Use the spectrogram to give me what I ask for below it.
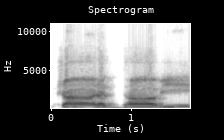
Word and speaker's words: शरद्धविः: तर्जनी, दाज्यंग ग्रीक म, इद्म, उसके बाद में श र द ध वी और विसर्ग, उच्चारण शरद्धवी, शरद, र के साथ में तो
